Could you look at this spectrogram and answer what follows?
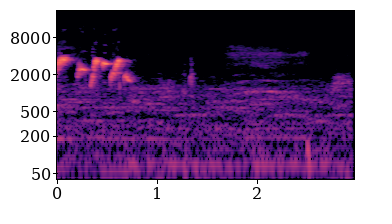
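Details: Ché-style song of a three-season red-whiskered bulbul from Ba Tơ in early spring: one quick phrase of five or six clear, looping whistled notes, followed by quiet with a faint hiss and low hum.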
